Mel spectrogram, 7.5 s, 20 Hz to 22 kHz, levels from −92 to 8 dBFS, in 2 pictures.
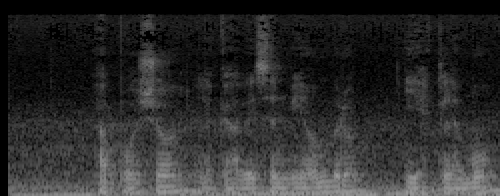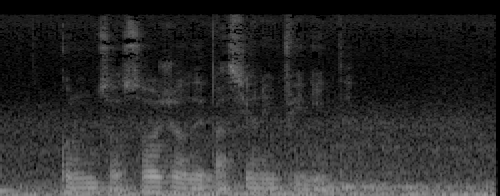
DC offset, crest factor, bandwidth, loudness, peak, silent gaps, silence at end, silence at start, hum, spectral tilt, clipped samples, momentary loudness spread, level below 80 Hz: under 0.1%; 16 dB; 16 kHz; -39 LUFS; -22 dBFS; none; 0.05 s; 0.05 s; none; -6 dB/octave; under 0.1%; 8 LU; -44 dBFS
